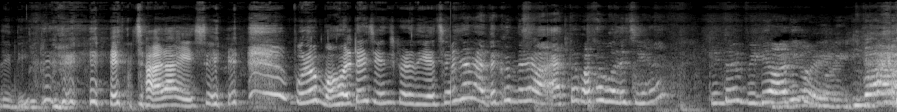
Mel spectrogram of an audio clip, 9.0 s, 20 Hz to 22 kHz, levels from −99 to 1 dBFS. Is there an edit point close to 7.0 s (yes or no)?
no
